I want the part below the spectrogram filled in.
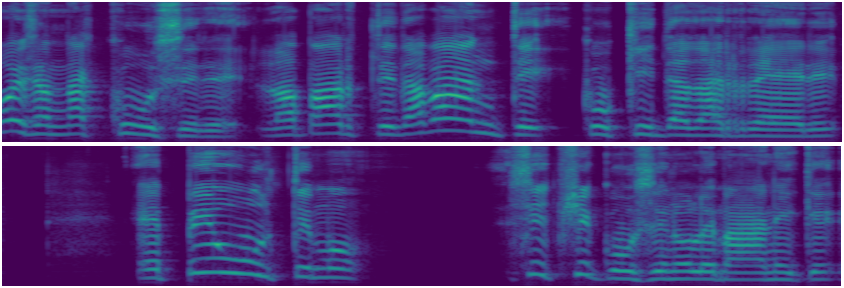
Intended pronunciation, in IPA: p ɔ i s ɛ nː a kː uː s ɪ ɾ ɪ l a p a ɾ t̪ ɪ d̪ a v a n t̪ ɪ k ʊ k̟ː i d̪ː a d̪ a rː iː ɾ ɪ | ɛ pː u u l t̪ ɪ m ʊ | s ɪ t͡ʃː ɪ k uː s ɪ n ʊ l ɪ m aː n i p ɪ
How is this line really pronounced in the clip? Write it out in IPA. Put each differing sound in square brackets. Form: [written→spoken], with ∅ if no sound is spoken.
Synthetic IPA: p ɔ [i→j] s [ɛ→a] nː a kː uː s ɪ ɾ ɪ l a p a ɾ t̪ ɪ d̪ a v a n t̪ ɪ k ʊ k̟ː i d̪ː a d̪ a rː [iː→ɛː] ɾ ɪ | ɛ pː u u l t̪ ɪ m ʊ | s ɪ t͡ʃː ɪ k uː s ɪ n ʊ l ɪ m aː n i [p→k] ɪ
